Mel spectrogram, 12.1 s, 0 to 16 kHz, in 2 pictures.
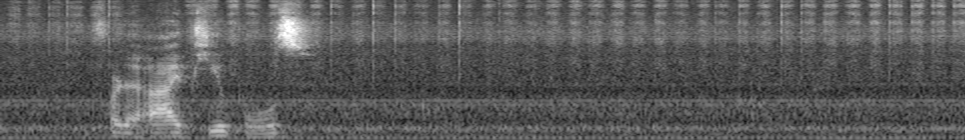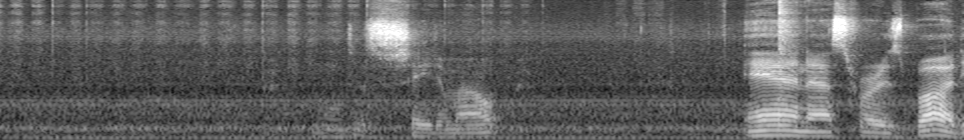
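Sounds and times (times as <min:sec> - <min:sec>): drawing tool scratching paper: 0:00.0 - 0:09.2.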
